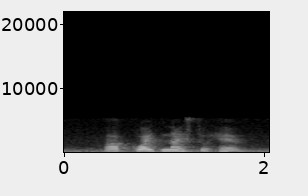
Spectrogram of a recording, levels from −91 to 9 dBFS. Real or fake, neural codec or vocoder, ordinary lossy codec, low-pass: real; none; none; 5.4 kHz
